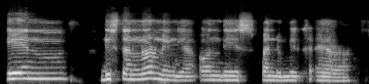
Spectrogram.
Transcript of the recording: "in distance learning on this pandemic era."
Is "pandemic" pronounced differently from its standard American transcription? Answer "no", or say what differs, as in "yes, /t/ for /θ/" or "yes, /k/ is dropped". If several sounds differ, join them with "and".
no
